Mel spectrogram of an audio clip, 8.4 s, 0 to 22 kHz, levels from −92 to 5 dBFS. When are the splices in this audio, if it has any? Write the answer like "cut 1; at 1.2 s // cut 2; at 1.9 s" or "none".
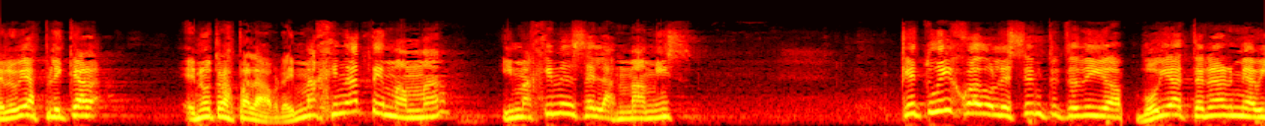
cut 1; at 7.5 s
